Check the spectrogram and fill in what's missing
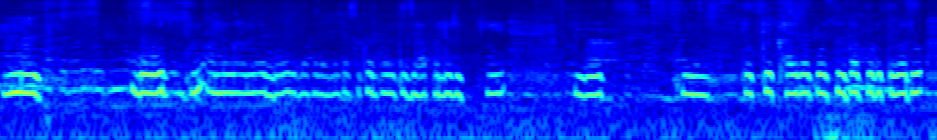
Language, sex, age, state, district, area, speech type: Odia, female, 18-30, Odisha, Balangir, urban, spontaneous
